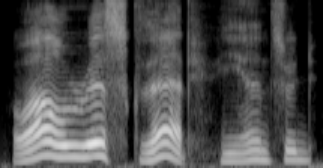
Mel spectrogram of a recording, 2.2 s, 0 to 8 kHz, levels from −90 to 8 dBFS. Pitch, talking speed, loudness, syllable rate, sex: 175 Hz, 140 wpm, -15 LUFS, 3.8 syllables/s, male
